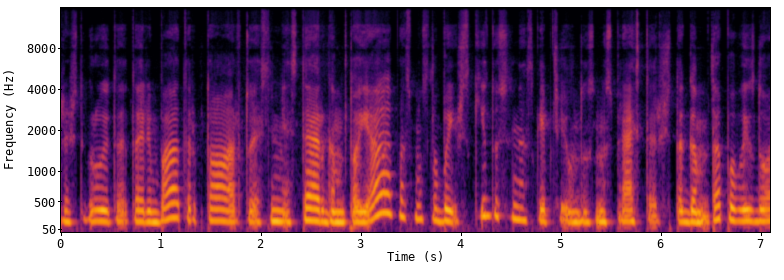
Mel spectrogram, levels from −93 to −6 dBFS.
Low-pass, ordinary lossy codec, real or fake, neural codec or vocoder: 14.4 kHz; Opus, 24 kbps; real; none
